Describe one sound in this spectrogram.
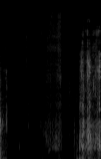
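A woman slurps food close to a microphone.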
